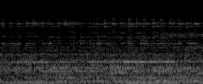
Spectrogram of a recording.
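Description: Steady background sound of a football broadcast playing from a television, picked up in the room, with no commentary.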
